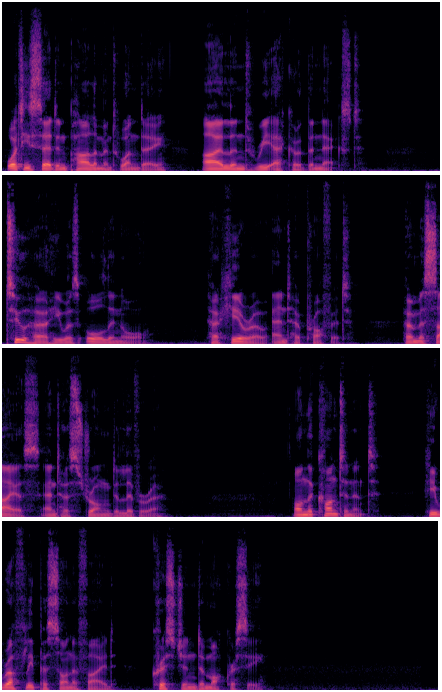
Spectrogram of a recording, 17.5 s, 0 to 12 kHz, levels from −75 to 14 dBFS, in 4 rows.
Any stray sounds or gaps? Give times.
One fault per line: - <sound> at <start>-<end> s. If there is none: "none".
none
